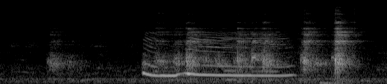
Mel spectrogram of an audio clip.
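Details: Pleading for treats, a poodle puppy lets out one long, steady, thin whine of about a second and a half, accompanied by clinking dishes and cutlery in a small room.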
